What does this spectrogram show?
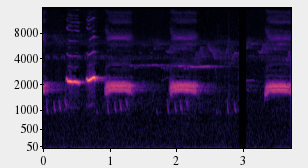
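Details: Orange-breasted laughingthrush from the Langbian Plateau of southern Vietnam, a bird of forest edge and dense scrub, giving short clear whistled notes, then buzzy rasping bursts repeated about once a second, with quiet stuttering clicks beneath.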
